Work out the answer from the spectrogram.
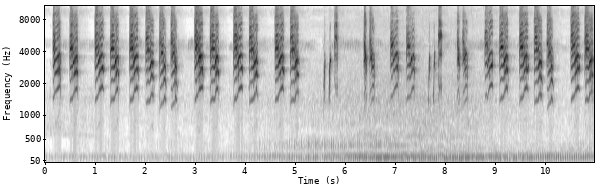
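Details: Lure song of a long-tailed shrike to provoke other shrikes, made of harsh buzzy grouped notes repeated steadily, with low background rumble throughout.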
